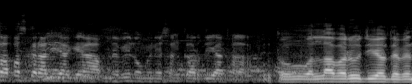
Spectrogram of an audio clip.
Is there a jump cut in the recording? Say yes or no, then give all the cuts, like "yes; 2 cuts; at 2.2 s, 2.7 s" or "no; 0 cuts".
no; 0 cuts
